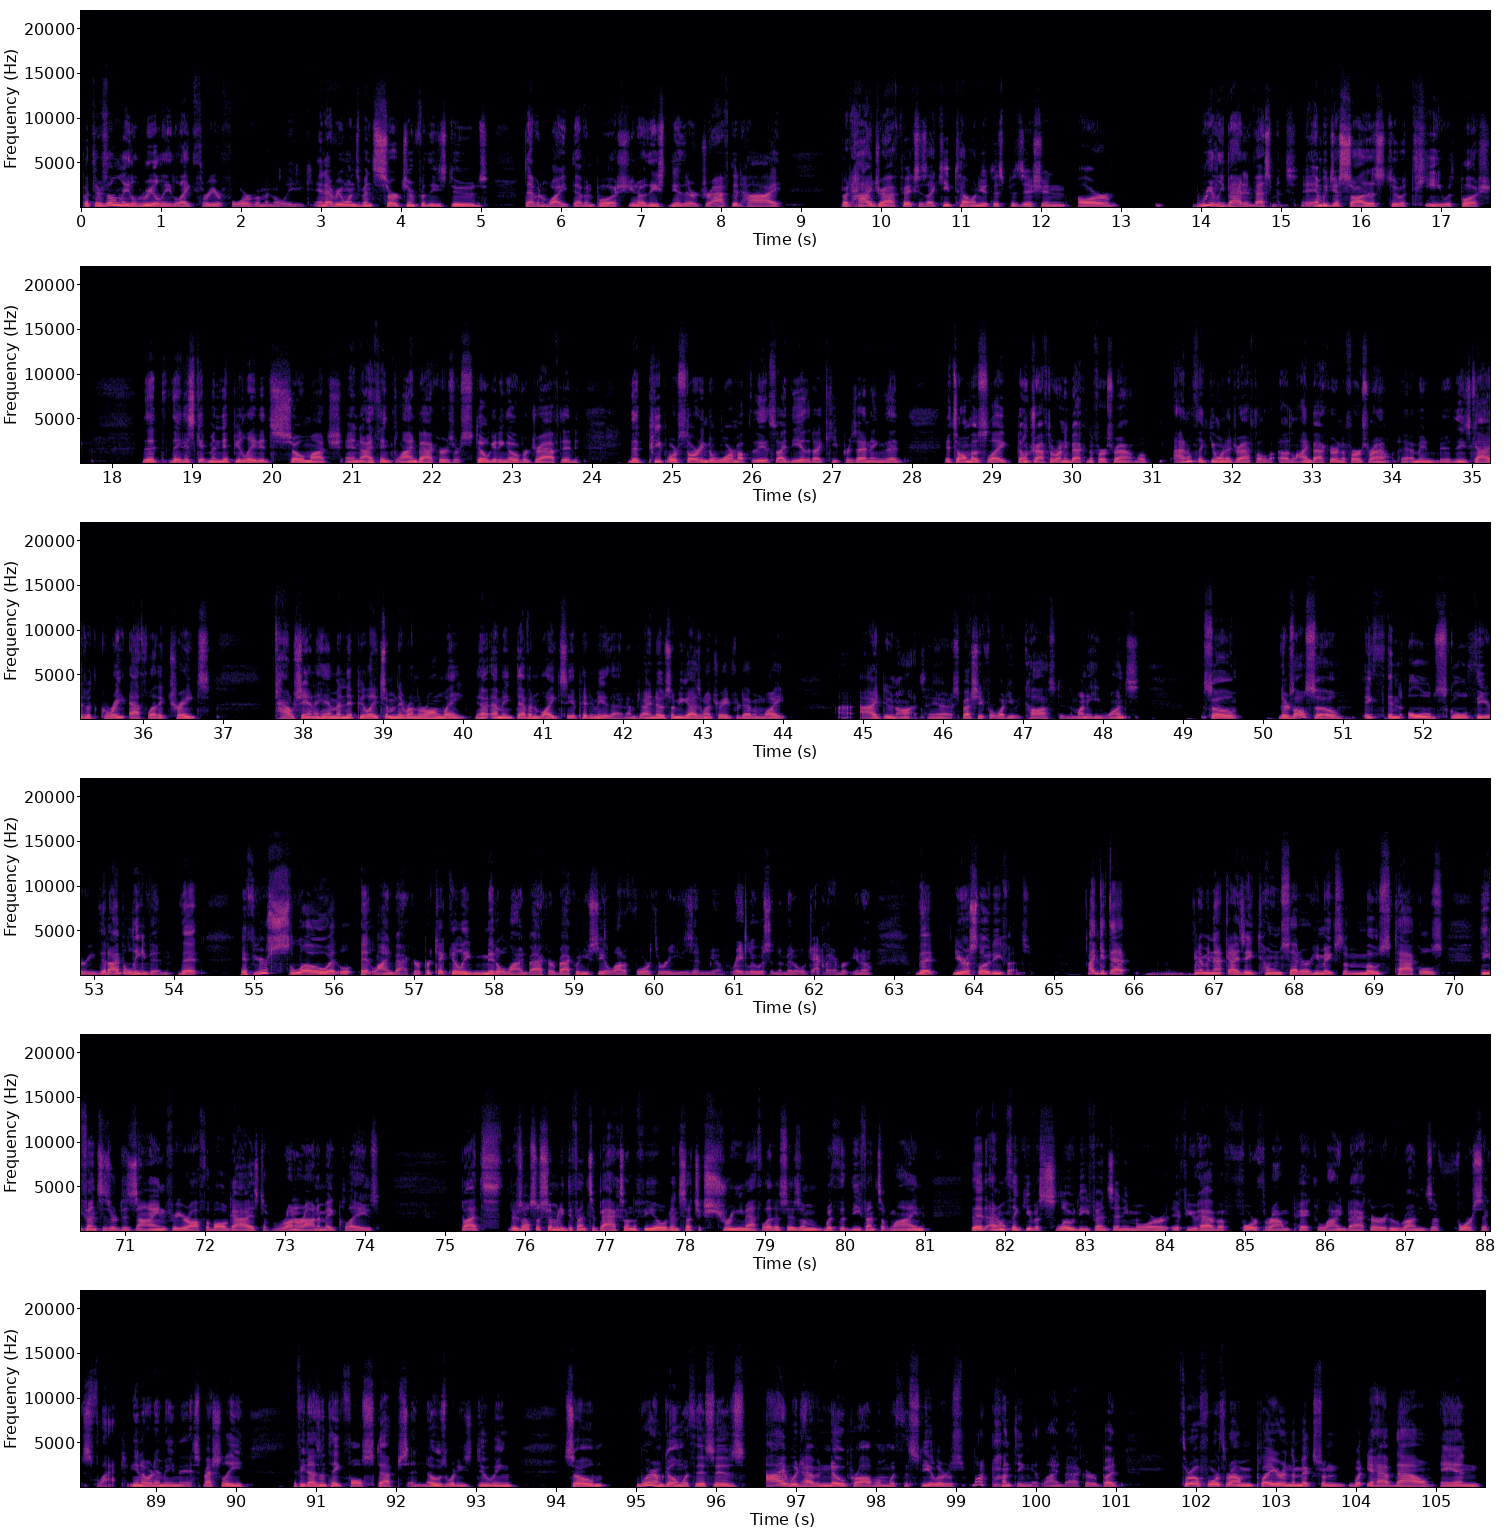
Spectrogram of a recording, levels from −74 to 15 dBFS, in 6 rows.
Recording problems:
none

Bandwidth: 16 kHz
